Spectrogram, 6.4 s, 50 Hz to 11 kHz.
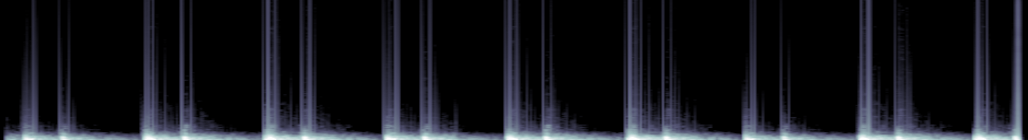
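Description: Heartbeat sound effect: a steady run of paired thumps, about eight beats at roughly 80 a minute, each a double thump.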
